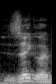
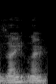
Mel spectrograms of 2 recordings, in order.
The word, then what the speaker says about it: Zeitler: of people don't know that I think it's Ziggler because of the Ziggy part but it's actually zitler yeah fantastic I've known you so long as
